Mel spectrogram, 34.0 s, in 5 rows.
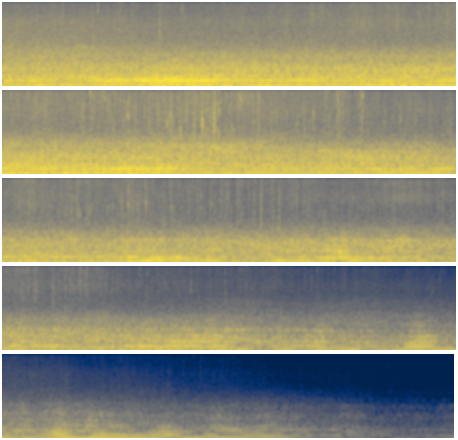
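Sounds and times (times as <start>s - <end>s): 
ice-coated trees crackling and rustling in the wind: 0.0s - 26.6s.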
